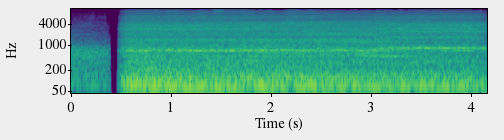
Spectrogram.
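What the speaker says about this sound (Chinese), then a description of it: "我们现在坐河内轻轨来到了第5站" Loud, steady rumble of an elevated light rail train in motion in Hanoi, Vietnam, with a sustained whining tone over the rolling noise after a brief quiet start.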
